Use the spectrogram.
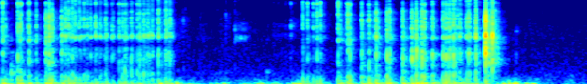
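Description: A finger-sized, solid orange stick of chalk-like pressed soap is held in the fingers while a metal blade shaves and scrapes crumbly flakes off its end. Dry, bright scratchy scraping comes in two dense stretches separated by a quieter pause with a few soft scrapes, then stops abruptly near the end.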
